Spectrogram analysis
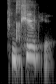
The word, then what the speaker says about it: computer: I need to say com because it is spelled computer. But it's not actually, of course, what it should be, computer.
